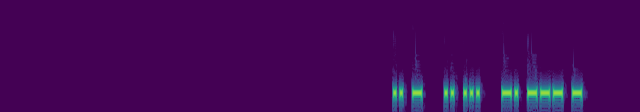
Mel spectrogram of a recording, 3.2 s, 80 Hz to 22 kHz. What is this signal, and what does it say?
Morse code, heard as a keyed tone, about 72 wpm, 700 Hz. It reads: IT IS NOT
